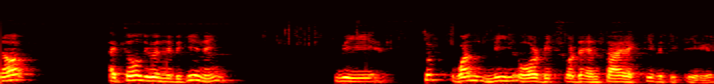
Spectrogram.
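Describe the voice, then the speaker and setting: A man with a fairly high pitch talks at a moderate pace, somewhat breathy, with lively intonation. He leaves long, frequent pauses. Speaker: amateur meteor researcher. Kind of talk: conference presentation.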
